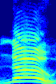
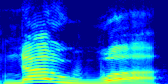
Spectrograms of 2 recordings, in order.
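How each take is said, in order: First: It is said as one plain syllable. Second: It has two syllables, stressed at the end. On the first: "instead of like" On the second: "they add an extra syllable ... the emphasis is the were on the end"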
